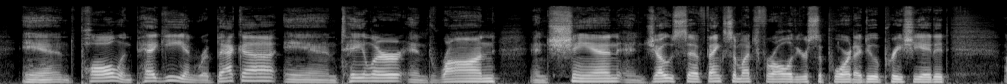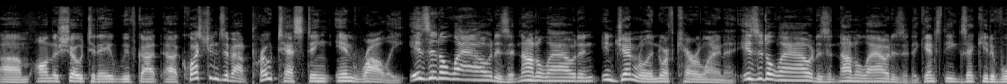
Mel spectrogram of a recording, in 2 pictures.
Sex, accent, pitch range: male, American, 110-155 Hz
